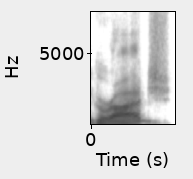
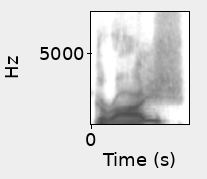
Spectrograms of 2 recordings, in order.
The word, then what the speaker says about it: garage: okay so so there are two ways that you can pronounce it you can pronounce it garage or garage garage or garage oh actually there's a third way that the weird british pronounce it they say garage they say garage so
